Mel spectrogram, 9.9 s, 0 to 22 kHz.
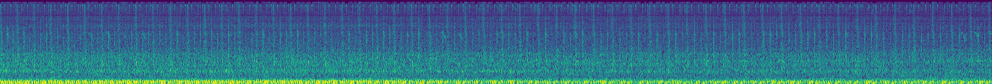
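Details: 2004 Dodge Ram 4.7 V8 with a cylinder 8 misfire since purchase, deep lumpy idle with a sharp tick about three a second; a shop couldn't find the cause.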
